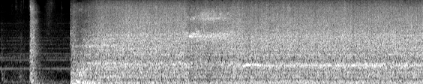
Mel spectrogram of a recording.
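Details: Air handling unit fan starting with a rush of air and a thin, steady high-pitched whistle at the supply vents; the intake grille was clogged, the filter was dirty, the belts were slack and the motor and fan pulleys misaligned, but the whistle persisted after fixes.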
